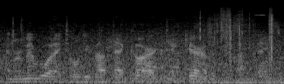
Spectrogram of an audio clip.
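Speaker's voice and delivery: softly spoken parting reminder; hushed farewell. Acted. Low farewell to departing customer.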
